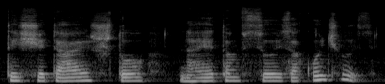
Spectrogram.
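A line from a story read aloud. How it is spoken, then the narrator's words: Startled, quiet question. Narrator (Russian): Я вздрогнула и тихо спросила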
